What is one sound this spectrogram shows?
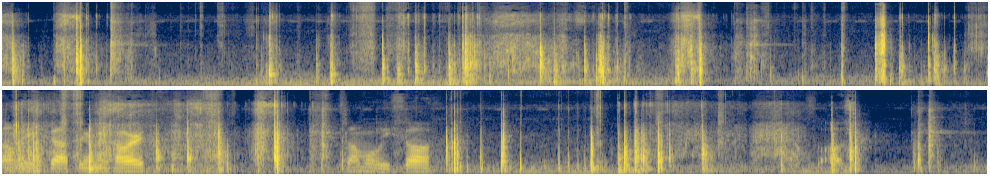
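A hockey stick slaps a ball sharply, again and again.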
